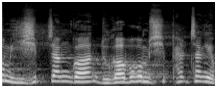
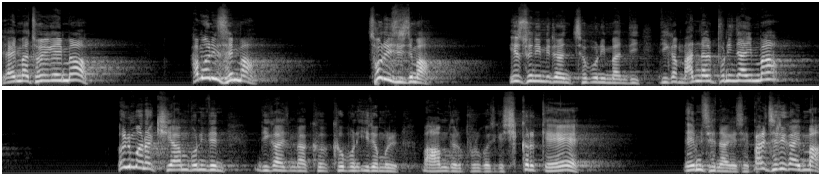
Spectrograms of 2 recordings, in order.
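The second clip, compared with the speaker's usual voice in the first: play-acted crude, rough, harsh scolding. Retelling how the crowd rebuked a man calling Jesus' name, imitating a harsh scolding. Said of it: "아마 이런 투의 꾸지람이 있을 겁니다".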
